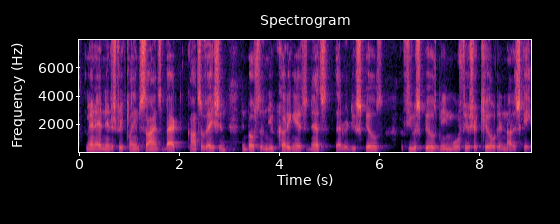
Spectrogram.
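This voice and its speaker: A man with an American accent speaks at a moderate pace, his very deep, low voice held to fairly even intonation. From Louisiana, Houma. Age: 70s. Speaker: public commenter, recreational fisherman. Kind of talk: public comment at a commission meeting.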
